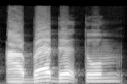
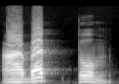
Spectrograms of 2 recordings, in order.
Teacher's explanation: termasuk huruf Qalqalah karena dia memiliki makhraj yang sama dengan Ta Maka diidghamkan dalnya kepada huruf ta sehingga dibaca dengan huruf tanya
